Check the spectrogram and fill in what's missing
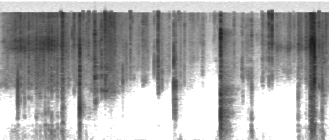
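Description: A metal box-cutter blade carves thin slices off a hand-held, solid cream-white bar of dry soap with a teal rim. Soft, bright scraping shavings give way to irregular, crisp crunchy cuts and sharp snaps, with brief quiet gaps between strokes.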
